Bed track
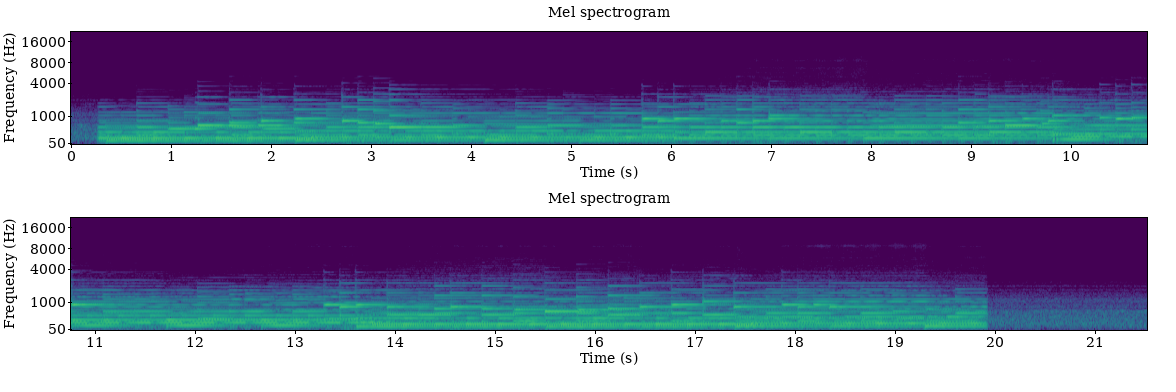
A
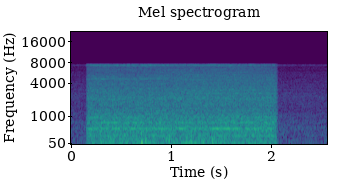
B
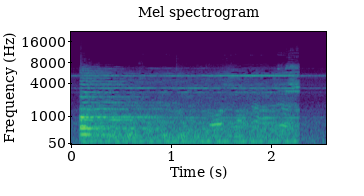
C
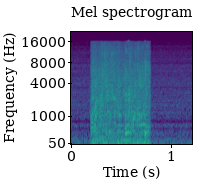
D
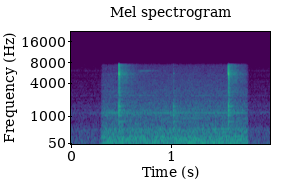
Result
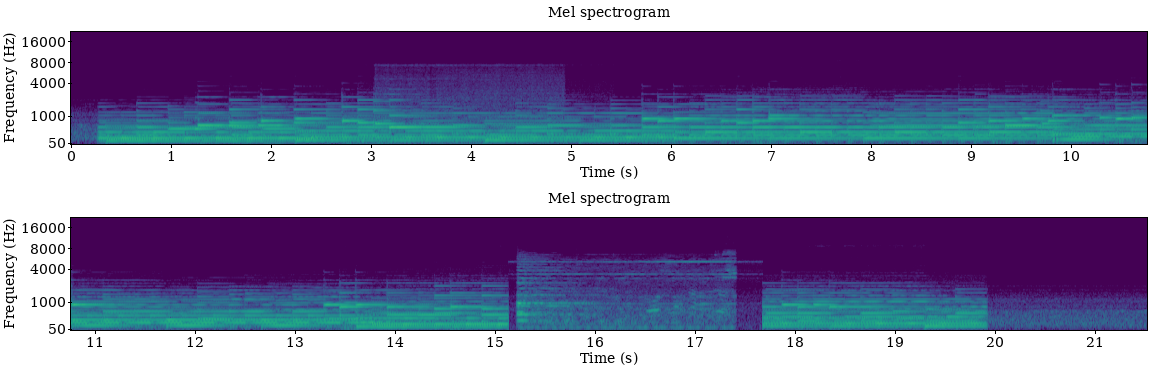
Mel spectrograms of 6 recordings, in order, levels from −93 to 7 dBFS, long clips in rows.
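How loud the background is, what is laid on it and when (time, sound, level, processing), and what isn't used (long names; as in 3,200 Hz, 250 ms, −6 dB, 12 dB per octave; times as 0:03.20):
bed track −6 dB
0:02.88: mix in A −15.5 dB + downward compressor, threshold −36 dBFS
0:15.13: overwrite with B −15 dB + tilt shelving filter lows −4 dB, about 750 Hz
not used: C, D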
